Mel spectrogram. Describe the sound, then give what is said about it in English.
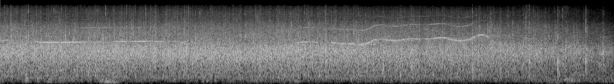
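Sustained, loud applause from a large audience for historian Anthony Beaver, a dense wash of clapping that stays steady throughout, with a couple of faint whistles rising above it near the middle. “Ladies and gentlemen, before we start, one more massive round of applause for Anthony Beaver.”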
